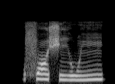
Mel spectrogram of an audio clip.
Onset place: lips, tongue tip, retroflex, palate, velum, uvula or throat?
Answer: lips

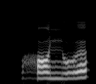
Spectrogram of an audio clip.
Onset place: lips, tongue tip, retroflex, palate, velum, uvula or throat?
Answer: throat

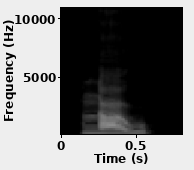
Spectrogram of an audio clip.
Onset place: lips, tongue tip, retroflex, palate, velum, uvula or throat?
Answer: tongue tip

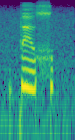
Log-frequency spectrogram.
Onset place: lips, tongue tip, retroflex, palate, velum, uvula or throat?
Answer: lips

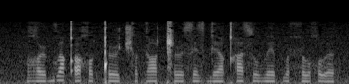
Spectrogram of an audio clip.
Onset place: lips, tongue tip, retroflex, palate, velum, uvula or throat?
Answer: uvula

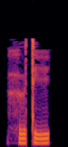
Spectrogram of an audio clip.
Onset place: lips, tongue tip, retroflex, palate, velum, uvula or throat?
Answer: throat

